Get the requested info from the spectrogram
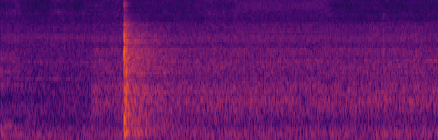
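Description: A wooden cabinet door shutting with a single short knock about half a second in, followed by steady faint room noise.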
